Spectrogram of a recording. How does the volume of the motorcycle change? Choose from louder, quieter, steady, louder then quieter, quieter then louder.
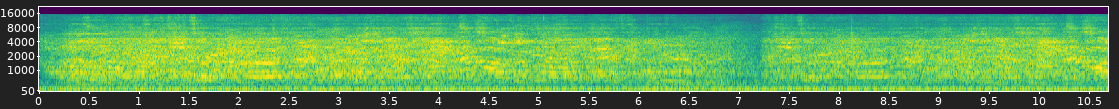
steady.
